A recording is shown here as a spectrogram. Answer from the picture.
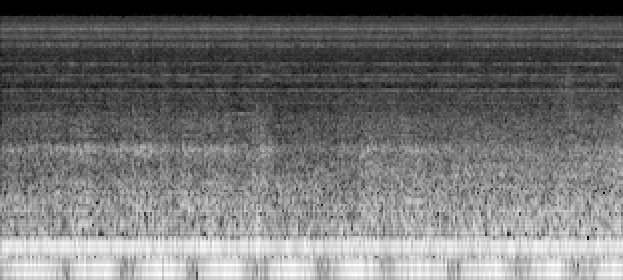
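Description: Steady low background hum with a lower tone pulsing about twice a second, and no other events.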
